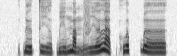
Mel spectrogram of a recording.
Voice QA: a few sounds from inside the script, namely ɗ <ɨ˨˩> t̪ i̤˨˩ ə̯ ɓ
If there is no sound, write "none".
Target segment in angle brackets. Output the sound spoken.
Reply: ɨ˨˦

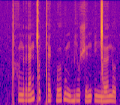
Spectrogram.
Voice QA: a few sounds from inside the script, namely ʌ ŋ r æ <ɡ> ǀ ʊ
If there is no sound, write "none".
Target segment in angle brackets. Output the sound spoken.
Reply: ŋ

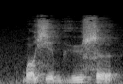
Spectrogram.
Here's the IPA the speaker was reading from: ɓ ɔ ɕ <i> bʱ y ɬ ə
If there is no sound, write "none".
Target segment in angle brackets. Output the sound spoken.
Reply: e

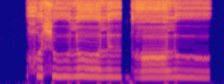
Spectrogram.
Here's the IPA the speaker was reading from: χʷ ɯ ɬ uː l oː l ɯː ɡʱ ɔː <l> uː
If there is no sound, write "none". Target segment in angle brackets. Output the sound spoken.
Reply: l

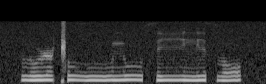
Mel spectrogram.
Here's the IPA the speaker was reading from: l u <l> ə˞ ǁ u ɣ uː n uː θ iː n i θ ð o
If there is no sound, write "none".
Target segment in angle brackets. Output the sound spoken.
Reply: ɭ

